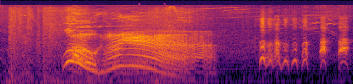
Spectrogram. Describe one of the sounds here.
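A short triumphant game fanfare plays loudly.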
